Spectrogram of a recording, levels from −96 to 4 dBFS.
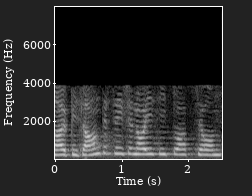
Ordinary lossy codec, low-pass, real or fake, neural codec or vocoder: AAC, 16 kbps; 7.2 kHz; real; none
